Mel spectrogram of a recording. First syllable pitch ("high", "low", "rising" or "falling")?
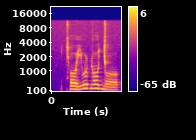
low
